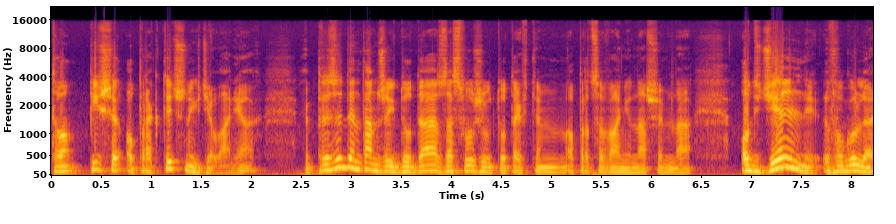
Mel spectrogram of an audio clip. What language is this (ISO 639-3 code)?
pol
